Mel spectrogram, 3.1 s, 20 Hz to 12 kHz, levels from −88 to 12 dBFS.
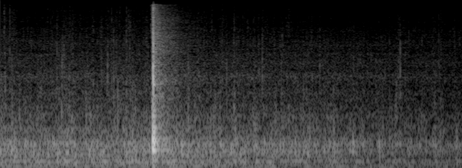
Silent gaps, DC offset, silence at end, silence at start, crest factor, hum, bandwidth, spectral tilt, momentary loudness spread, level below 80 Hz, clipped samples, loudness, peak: none; under 0.1%; 0 s; 0 s; 28 dB; none; 11.5 kHz; -4 dB/octave; 25 LU; -50 dBFS; under 0.1%; -24 LUFS; 0 dBFS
